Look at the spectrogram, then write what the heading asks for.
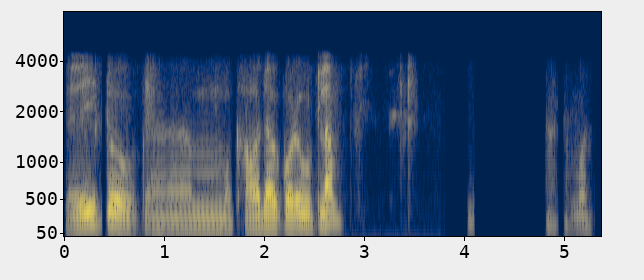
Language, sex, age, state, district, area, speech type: Bengali, male, 18-30, West Bengal, Kolkata, urban, conversation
